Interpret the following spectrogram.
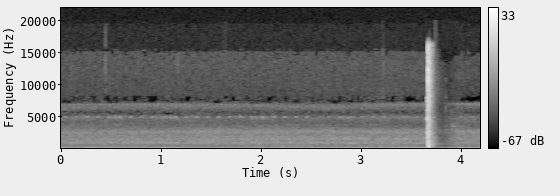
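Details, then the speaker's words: Kia Soul door opening with one sharp pop as the door catches on a plastic jamb trim piece held by two screws. "the door is catching on it right here and as I open this it's going to pop"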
